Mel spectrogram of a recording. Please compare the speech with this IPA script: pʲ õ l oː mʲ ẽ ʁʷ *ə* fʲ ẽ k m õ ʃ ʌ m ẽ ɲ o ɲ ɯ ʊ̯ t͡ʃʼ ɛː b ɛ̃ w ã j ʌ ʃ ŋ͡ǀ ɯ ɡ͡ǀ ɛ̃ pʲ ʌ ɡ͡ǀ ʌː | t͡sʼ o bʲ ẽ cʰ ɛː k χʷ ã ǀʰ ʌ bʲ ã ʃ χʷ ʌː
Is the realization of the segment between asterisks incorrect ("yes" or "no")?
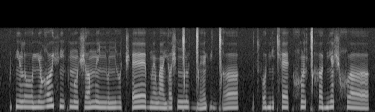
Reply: yes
